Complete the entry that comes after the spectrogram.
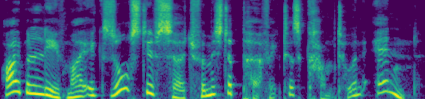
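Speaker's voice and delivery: hushed documentary-narrator whisper; breathy hush, lifting in pitch; David Attenborough. Acted. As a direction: whisper it like a wildlife presenter. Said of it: "his best David Attenborough impression as he whispers".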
